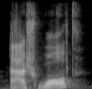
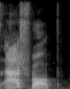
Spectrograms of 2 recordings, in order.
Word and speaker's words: asphalt: Ashwalt? I didn't say ashwalt. It's asphalt. Asphalt. Asphalt.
